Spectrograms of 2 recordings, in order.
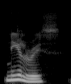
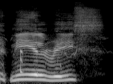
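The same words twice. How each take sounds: First: Said in the usual way. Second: Higher, louder put-on Dublin accent. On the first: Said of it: "supposed to get the normal one". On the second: Host reading supporters' names on request, put-on Dublin accent. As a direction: announce the name in exaggerated Dublin accent. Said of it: "You were supposed to get the normal one".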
